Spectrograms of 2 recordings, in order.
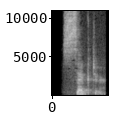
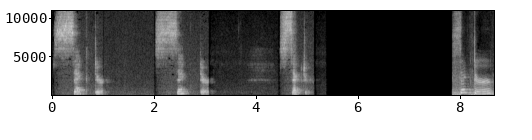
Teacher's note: Sector has two syllables. Emphasis on the first syllable.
